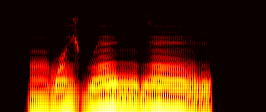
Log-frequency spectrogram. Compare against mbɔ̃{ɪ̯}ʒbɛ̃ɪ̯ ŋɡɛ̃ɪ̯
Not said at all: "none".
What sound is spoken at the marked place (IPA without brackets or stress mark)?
none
